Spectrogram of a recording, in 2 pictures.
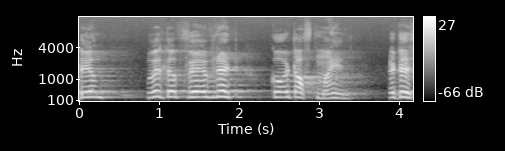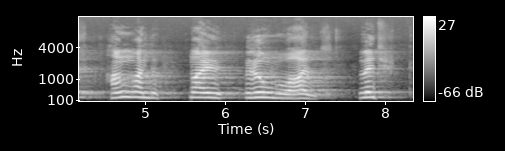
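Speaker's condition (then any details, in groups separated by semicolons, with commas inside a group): Cerebral palsy; hinders speech, sounds childlike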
